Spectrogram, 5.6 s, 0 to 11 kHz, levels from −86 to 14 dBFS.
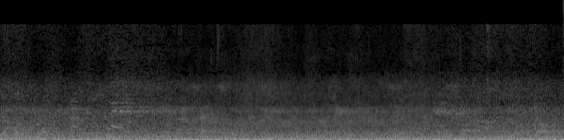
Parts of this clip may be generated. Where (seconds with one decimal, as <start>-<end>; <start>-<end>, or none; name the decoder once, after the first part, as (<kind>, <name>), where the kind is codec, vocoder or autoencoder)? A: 1.8-4.4 (vocoder, Vocos)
